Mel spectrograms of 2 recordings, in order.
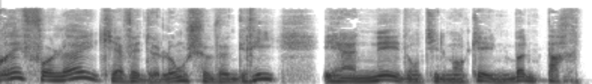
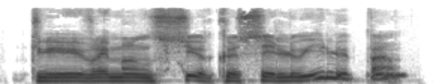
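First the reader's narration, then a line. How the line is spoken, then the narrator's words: Growling. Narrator (French): gronda-t-il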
